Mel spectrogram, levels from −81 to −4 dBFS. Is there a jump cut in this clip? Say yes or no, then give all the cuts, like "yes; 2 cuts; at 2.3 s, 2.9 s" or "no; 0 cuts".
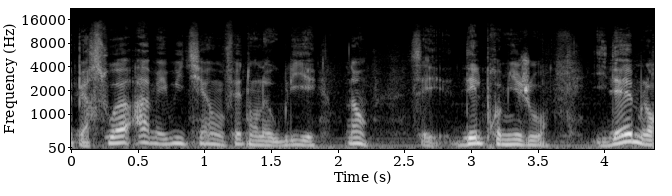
no; 0 cuts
